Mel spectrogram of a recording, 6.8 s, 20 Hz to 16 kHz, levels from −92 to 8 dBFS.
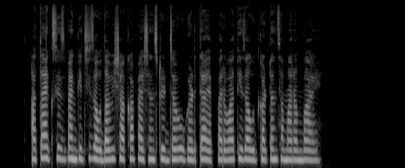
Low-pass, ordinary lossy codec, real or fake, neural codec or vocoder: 14.4 kHz; none; real; none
